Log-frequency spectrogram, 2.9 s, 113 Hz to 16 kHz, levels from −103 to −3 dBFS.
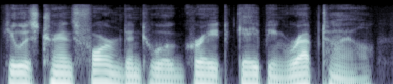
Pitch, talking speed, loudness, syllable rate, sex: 95 Hz, 165 wpm, -18 LUFS, 5.1 syllables/s, male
